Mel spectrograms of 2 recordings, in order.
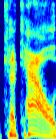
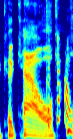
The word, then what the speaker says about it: cacao: We went on a tour of a chocolate farm where they actually grow the cacao. That's how you say it. The cacao.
